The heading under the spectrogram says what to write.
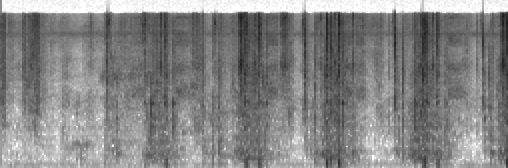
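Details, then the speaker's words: Palm-oil hauling motorcycle with no spark, even after swapping in a tester CDI: repeated kick-starts about once a second with mechanical clatter and no firing; traced to a disconnected black-white kill wire from the CDI. "Kok bisa Kagak ada apinya Berarti ada kemungkinan kabel yang putus nyambung ya kita cari dulu permasalahannya"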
